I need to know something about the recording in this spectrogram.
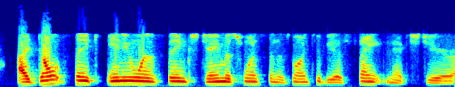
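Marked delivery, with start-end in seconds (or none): none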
